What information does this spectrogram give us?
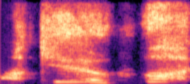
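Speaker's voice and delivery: put-on, very high, raw raging scream. Retelling a planned wrestling angle, the wrestler's outburst: imitating raging screaming. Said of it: "screaming, dude, like, really showing rage".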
